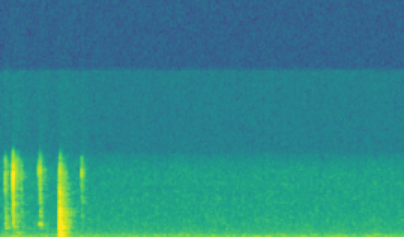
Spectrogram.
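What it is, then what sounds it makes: Glass dropper clicking against bottle neck. A glass pipette is tapped and clicked against the threaded glass neck of a small, hollow frosted glass Niacinamide serum dropper bottle that is mostly full of clear liquid, before the cap is put back on. Five sharp, bright glassy clicks sound within the first second, with very short ring. Faint, quiet handling follows.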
